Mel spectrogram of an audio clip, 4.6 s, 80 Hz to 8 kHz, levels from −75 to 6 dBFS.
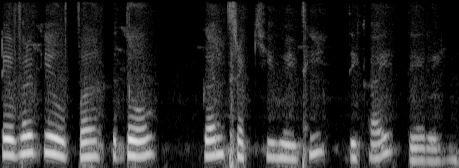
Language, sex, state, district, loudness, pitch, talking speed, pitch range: Hindi, female, Uttar Pradesh, Lalitpur, -16 LUFS, 225 Hz, 145 wpm, 205-255 Hz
